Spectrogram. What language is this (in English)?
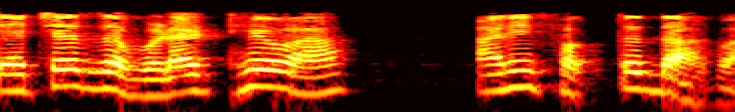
Marathi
